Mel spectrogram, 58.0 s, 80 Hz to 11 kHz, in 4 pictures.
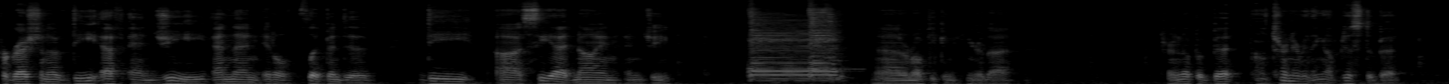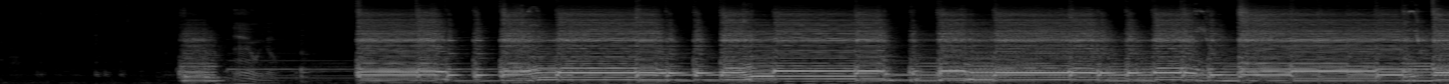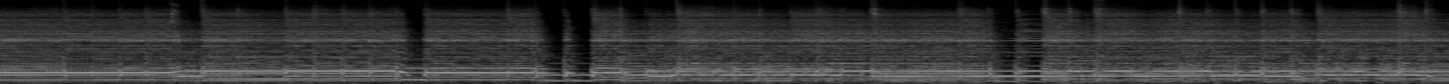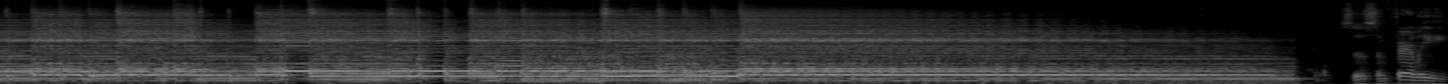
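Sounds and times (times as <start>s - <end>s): distorted electric guitar chords: 7.5s - 8.5s, 16.2s - 56.5s.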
